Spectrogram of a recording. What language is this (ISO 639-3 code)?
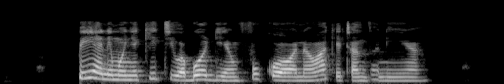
swa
